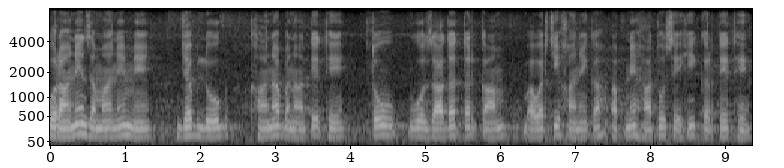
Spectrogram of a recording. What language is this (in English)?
Urdu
